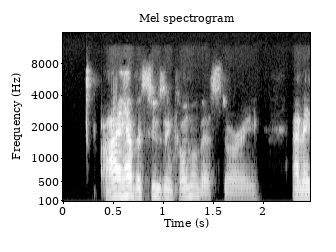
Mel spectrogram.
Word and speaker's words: Komives: Susan Komives.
